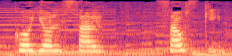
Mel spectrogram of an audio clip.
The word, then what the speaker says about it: Coyolxauhqui: la diosa Coyolxauhqui, si no me equivoco, sí. Está bien pronunciado, o Matzli, que era representada por la luna.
